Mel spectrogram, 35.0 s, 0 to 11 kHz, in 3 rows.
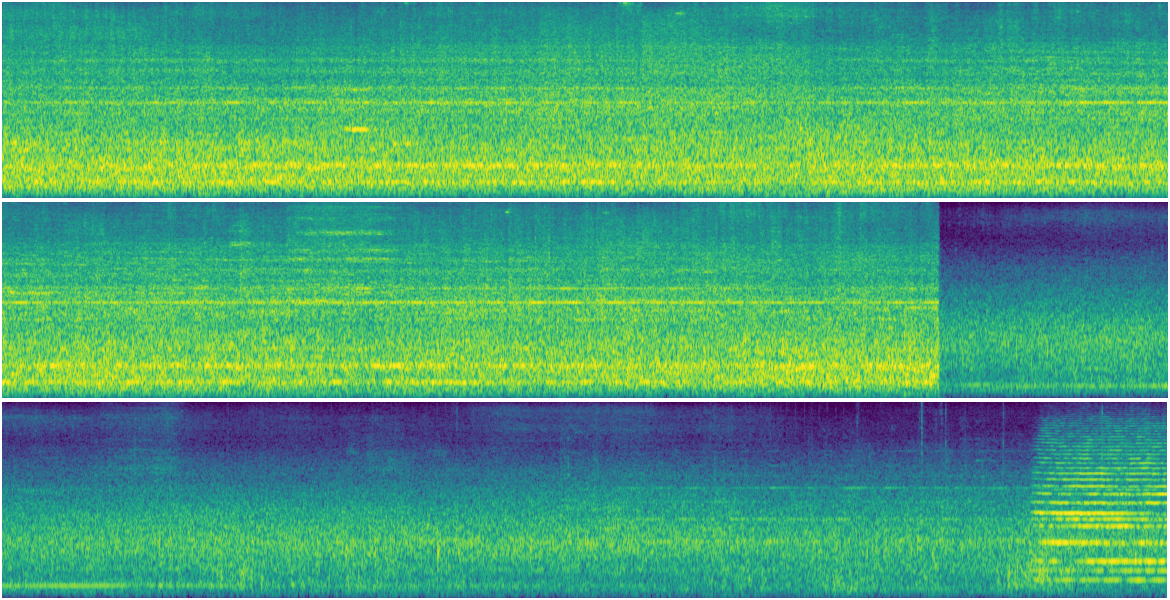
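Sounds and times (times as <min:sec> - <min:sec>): distant train rumble: 0:00.0 - 0:21.1, 0:21.9 - 0:34.9
train wheels rumbling on rail: 0:00.0 - 0:21.1, 0:21.9 - 0:34.9
wheel squeal: 0:03.1 - 0:04.7, 0:13.9 - 0:15.8.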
